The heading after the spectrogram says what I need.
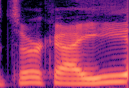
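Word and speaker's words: Türkiye: when I learned out that Turkey had changed their pronunciation to Turkie.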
